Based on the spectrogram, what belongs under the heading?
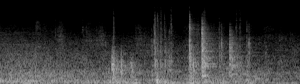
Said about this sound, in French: Donc, nous venons d'entrer une petite porte verte en bois qui donne directement sur cette bananeraie, sur cette caserne.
